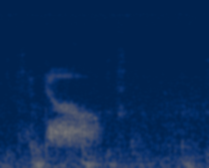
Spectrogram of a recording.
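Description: Near silence, with one faint, brief whisper about half a second in.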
